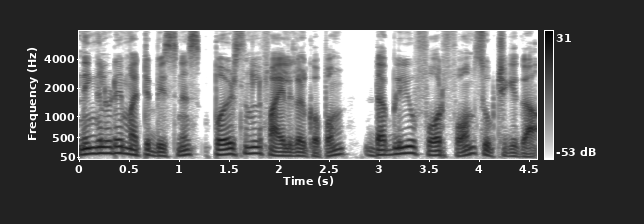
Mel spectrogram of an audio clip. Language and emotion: Malayalam, neutral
